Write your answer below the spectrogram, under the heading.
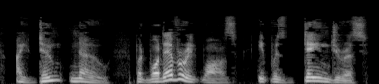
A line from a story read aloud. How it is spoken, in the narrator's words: she said firmly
